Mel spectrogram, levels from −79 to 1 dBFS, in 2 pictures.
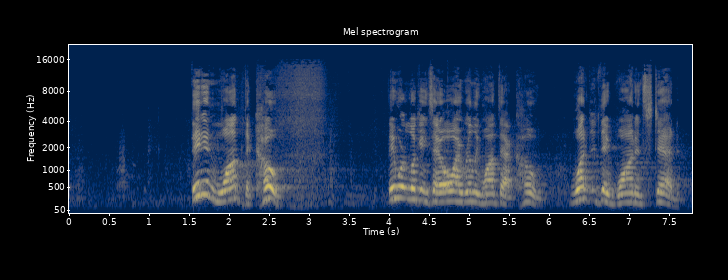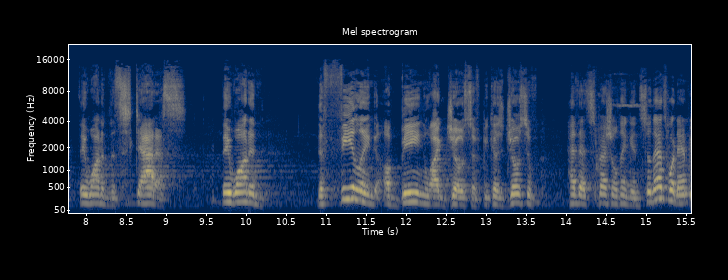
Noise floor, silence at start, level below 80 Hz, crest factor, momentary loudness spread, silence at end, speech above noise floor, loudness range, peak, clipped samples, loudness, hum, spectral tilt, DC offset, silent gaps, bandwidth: -61 dBFS; 0.65 s; -86 dBFS; 22 dB; 13 LU; 0 s; 36 dB; 4 LU; -6 dBFS; under 0.1%; -25 LUFS; none; -2.5 dB/octave; under 0.1%; none; 16.5 kHz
